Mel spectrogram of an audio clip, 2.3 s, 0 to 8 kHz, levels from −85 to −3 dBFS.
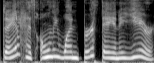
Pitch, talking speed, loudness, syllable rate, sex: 275 Hz, 210 wpm, -14 LUFS, 5.6 syllables/s, female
